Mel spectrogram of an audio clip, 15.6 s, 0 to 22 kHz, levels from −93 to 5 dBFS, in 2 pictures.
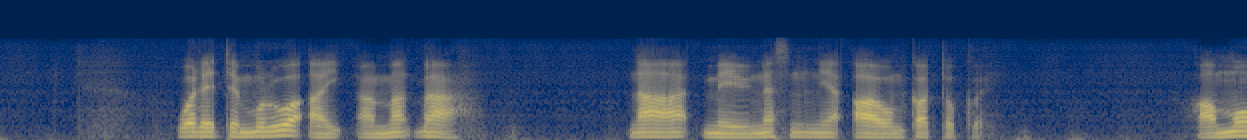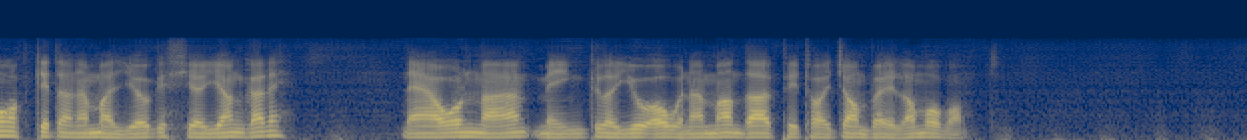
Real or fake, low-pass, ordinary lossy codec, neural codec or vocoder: fake; 7.2 kHz; none; codec, 16 kHz, 0.2 kbps, FocalCodec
